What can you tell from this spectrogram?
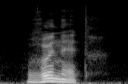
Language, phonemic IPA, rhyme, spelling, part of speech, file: French, /ʁə.nɛtʁ/, -ɛtʁ, renaître, verb, Fr-renaître.ogg
- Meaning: 1. to be reborn, to be born again 2. to reappear, to resurface 3. to rekindle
